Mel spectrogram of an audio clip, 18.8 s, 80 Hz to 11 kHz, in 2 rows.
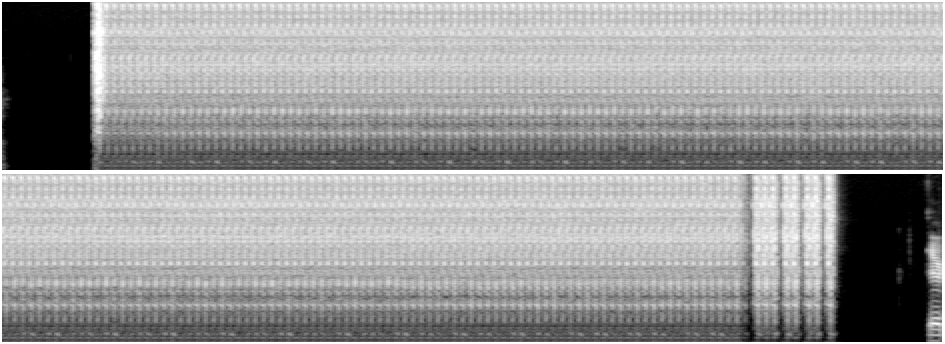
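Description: Nikon D5 DSLR shutter and mirror firing a continuous burst at about twelve frames a second, starting about a second in. Near the end the buffer fills after 193 RAW frames and the firing slows to a few separate clicks.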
